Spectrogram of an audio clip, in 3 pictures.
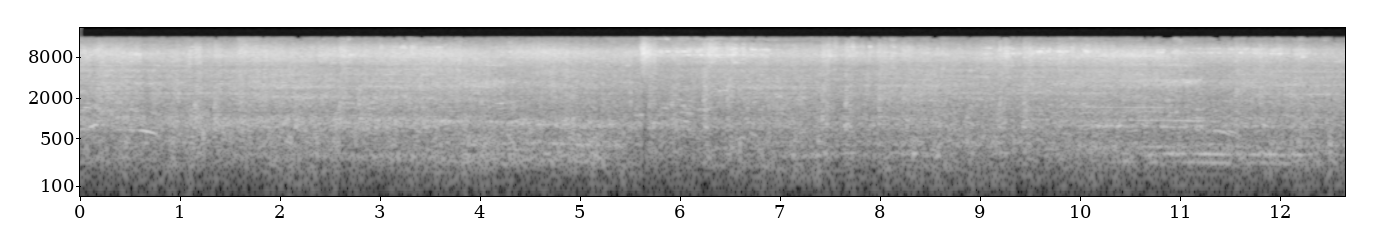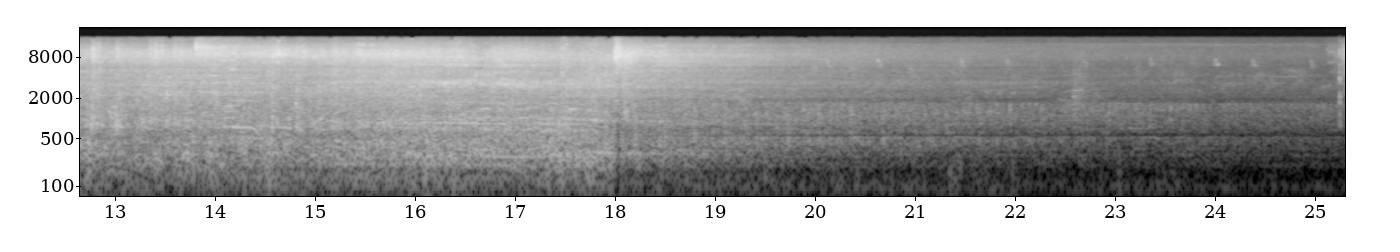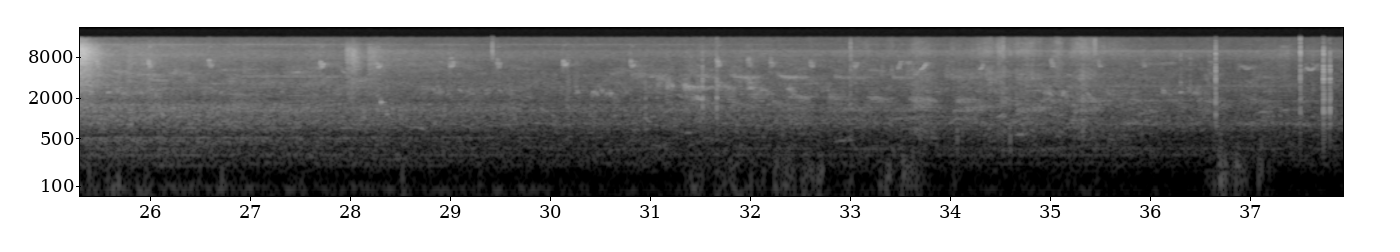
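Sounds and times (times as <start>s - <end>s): train rail noise: 0.0s - 28.4s.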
